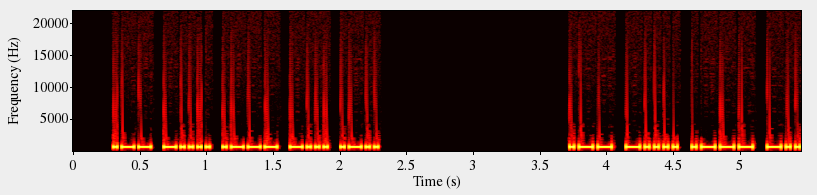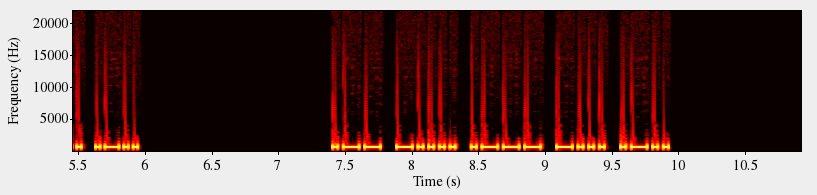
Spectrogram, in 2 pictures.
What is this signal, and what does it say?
Morse code, heard as a keyed tone, about 32 wpm, 700 Hz. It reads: W6JBL W6JBL W6JBL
